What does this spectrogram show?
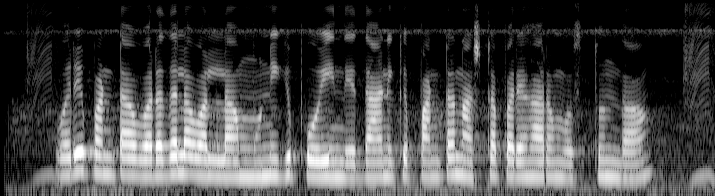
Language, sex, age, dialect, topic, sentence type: Telugu, female, 18-24, Southern, agriculture, question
